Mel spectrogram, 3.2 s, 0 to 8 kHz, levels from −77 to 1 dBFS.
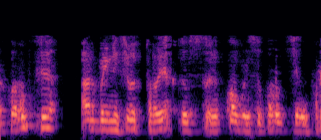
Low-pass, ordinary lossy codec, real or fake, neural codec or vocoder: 7.2 kHz; AAC, 16 kbps; fake; codec, 44.1 kHz, 1.7 kbps, Pupu-Codec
